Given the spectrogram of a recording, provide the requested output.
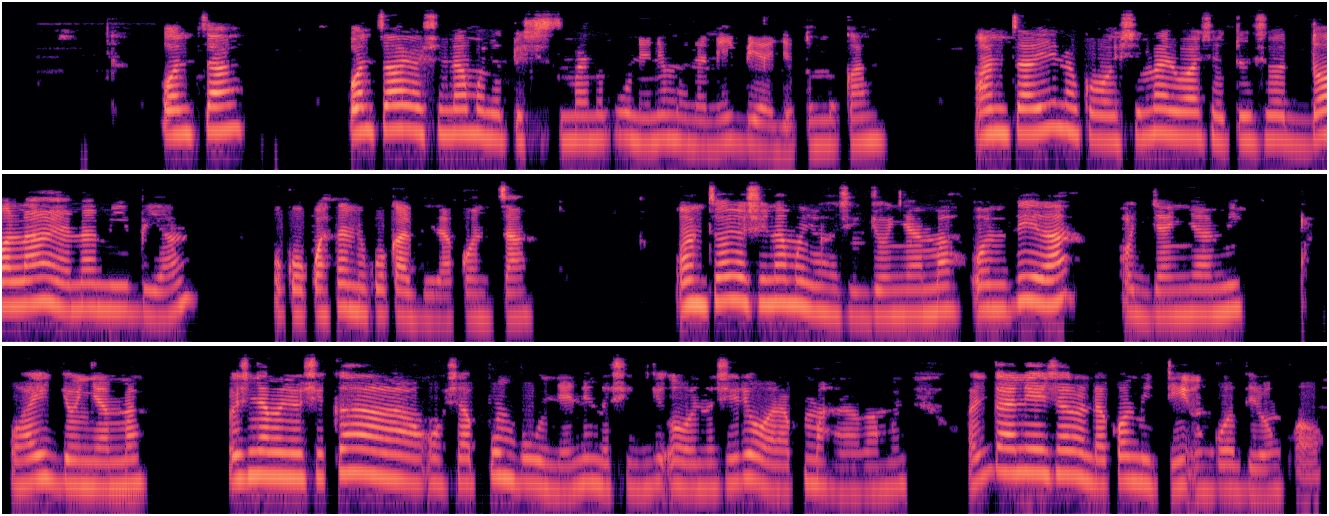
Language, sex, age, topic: Oshiwambo, female, 18-24, agriculture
